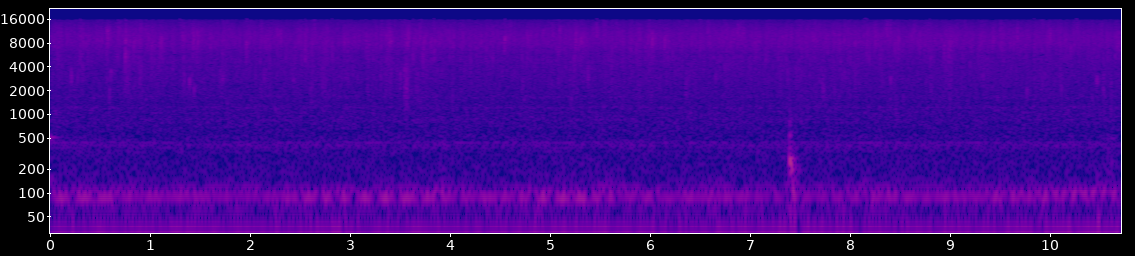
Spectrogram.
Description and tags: Short Rain
short clip of rain
Rain, raining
